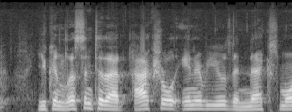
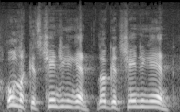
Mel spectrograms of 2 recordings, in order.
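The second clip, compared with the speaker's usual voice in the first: higher, breathless wonder breaking in; excited interruption; 7 semitones higher, much faster than usual. Retold or imitated. Maria breaking off mid-sentence to point at the walls, thrilled. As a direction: cut yourself off in amazement.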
